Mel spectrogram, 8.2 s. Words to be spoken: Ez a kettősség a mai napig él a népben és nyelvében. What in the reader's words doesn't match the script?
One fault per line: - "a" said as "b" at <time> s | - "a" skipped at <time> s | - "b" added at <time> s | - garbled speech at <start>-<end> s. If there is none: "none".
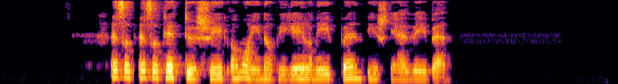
- "ez a" added at 1.8 s
- "a" skipped at 4.1 s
